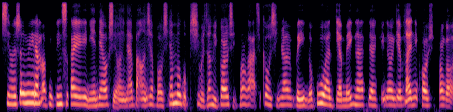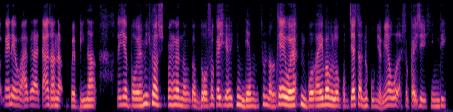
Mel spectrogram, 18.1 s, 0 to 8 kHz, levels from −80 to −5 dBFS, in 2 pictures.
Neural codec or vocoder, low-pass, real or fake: codec, 16 kHz in and 24 kHz out, 0.4 kbps, LongCat-Audio-Codec, four codebook decoder; 7.2 kHz; fake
